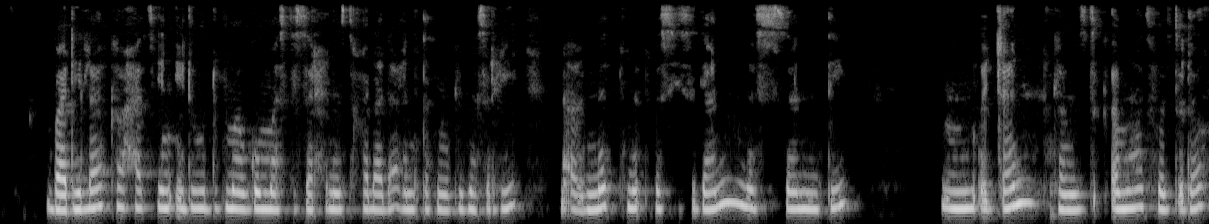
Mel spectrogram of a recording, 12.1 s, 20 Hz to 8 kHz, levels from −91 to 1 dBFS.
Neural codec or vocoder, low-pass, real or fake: none; 7.2 kHz; real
